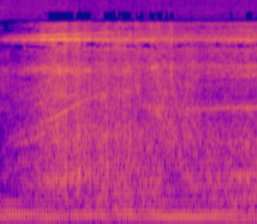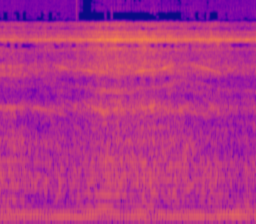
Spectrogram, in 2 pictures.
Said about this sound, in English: so I need to find the old drone sound effect. Here we go.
